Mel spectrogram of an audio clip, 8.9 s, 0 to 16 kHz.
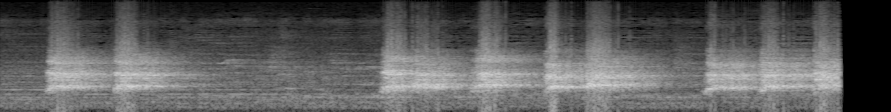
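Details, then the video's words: Dog barks recorded 3/9/20 at a dog lot: a pair of barks, a pause, then a run of four quick barks and a closing pair, each sharp and harmonic, over low steady background hum. "The Barking Lot"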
